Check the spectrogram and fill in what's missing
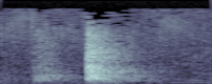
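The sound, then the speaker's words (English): A top window is shoved open: a brief scrape, then a sharp thud as the frame gives way, with a short rumbling decay. No voices over it. “Will somebody release that top window so we can get some air in?”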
